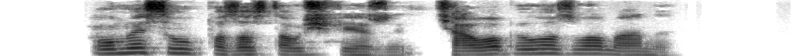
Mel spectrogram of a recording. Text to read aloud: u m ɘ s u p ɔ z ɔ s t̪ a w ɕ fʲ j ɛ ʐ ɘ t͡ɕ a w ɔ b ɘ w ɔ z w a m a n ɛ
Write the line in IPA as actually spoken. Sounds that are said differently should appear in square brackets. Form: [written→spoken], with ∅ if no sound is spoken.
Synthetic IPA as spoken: u m ɘ s [u→w] p ɔ z ɔ s t̪ a w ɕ fʲ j ɛ ʐ ɘ t͡ɕ a w ɔ b ɘ w ɔ z w a m a n ɛ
